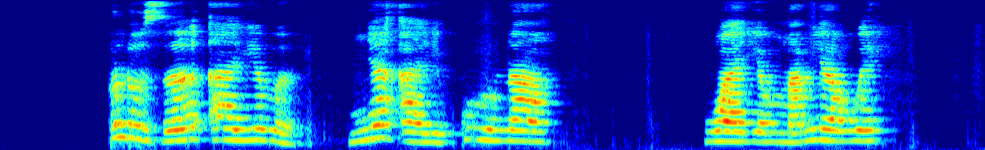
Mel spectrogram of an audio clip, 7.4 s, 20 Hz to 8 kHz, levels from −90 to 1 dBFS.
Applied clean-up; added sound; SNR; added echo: neural mask model DeepFilterNet 3.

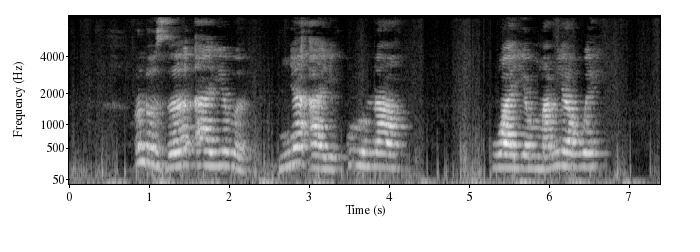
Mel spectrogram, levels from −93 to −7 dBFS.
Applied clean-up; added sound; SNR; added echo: none; Walk, footsteps; 17 dB; reverberation time 0.4 s.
